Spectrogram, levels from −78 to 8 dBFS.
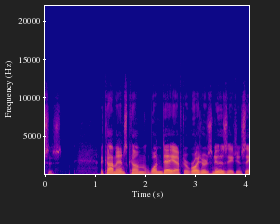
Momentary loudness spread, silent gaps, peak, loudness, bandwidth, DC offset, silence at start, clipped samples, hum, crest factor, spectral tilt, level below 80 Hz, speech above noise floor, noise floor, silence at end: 17 LU; none; -6 dBFS; -23 LUFS; 12 kHz; under 0.1%; 0 s; under 0.1%; none; 18 dB; -5.5 dB/octave; -60 dBFS; 35 dB; -58 dBFS; 0 s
